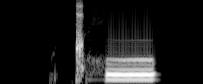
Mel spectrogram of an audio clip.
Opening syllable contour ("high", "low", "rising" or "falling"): high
